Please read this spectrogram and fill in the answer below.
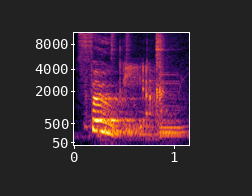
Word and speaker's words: phobia: probably want to say school phobia that's a three syllable word with the stress on the first syllable phobia not for beer unfortunately so how do you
